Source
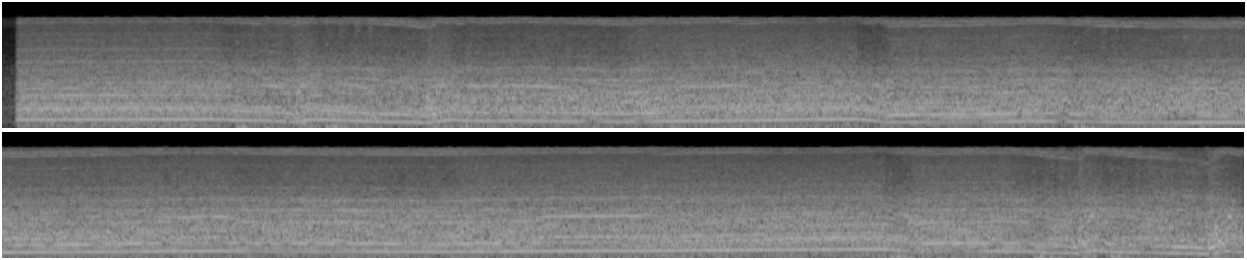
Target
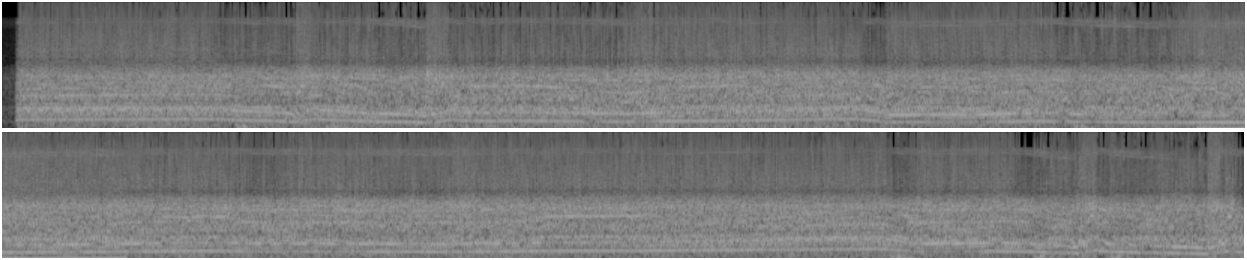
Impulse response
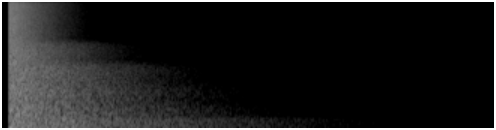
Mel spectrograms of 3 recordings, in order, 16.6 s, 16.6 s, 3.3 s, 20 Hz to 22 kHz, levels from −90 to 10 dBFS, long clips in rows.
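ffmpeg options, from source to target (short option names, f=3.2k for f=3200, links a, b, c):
-filter_complex "[0:a]aeval=exprs='(mod(6.31*val(0)+1,2)-1)/6.31':c=same,equalizer=f=315:t=o:w=0.33:g=-4,equalizer=f=800:t=o:w=0.33:g=-4,equalizer=f=2k:t=o:w=0.33:g=7,equalizer=f=3.15k:t=o:w=0.33:g=-7,asettb=1/sr,asplit=3[a][b][c];[a]atrim=end=7.964[d];[b]atrim=start=7.96:end=9.11,asetpts=PTS-STARTPTS,afade=t=in:d=0.004:c=qsin,afade=t=out:st=1.146:d=0.004:c=qsin,aeval=exprs='0.224*(cos(1*acos(clip(val(0)/0.224,-1,1)))-cos(1*PI/2))+0.0447*(cos(4*acos(clip(val(0)/0.224,-1,1)))-cos(4*PI/2))+0.0282*(cos(6*acos(clip(val(0)/0.224,-1,1)))-cos(6*PI/2))+0.0355*(cos(8*acos(clip(val(0)/0.224,-1,1)))-cos(8*PI/2))':c=same[e];[c]atrim=start=9.106[f];[d][e]acrossfade=d=0.004:c1=hsin:c2=qsin[g];[g][f]acrossfade=d=0.004:c1=qsin:c2=hsin"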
